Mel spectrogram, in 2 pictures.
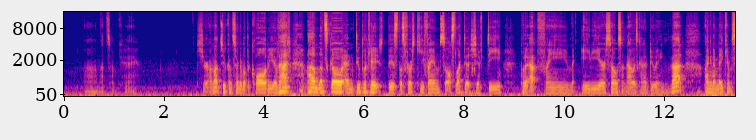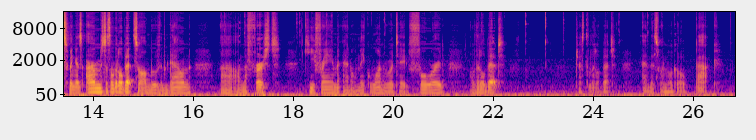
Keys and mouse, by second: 8.5 shift+d, 10.7 click, 15.7 r, 17.6 r, 21.1-22.1 drag, 22.3-23.8 middle drag, 23.8-26.8 drag, 25.3-26.8 right drag.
